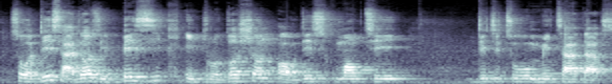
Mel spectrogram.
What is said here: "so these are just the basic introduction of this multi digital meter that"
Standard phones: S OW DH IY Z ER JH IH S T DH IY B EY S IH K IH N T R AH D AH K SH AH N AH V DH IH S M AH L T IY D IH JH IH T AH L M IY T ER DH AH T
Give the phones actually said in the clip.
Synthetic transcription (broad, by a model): S OW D IY S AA JH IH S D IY B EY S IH K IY N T R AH D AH K SH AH N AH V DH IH S M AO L T IY D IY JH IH T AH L M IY T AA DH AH T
